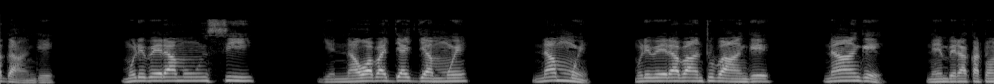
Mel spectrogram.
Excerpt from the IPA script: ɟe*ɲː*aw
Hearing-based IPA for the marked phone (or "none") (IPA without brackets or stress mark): nː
